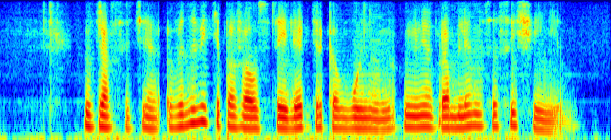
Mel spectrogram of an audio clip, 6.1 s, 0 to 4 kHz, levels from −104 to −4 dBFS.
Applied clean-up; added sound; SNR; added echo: neural separator model SepFormer WHAMR!.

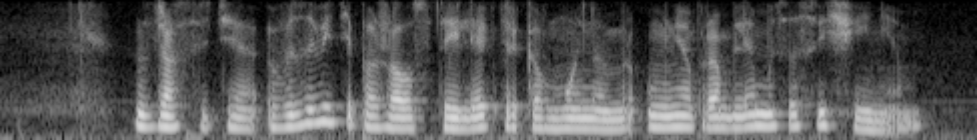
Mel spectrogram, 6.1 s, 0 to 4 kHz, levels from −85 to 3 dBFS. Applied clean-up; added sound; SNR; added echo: none; none; none; none.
